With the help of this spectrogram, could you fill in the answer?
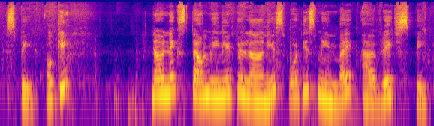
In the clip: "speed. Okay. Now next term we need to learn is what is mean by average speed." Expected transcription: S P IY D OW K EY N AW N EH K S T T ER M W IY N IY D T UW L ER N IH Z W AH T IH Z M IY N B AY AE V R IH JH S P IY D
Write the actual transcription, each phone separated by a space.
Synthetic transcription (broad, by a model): S P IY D OW K EY N AW N EH K S T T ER M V IY N IY D T UW L ER N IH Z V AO T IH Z M IY N B AY AE V R IH JH S P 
